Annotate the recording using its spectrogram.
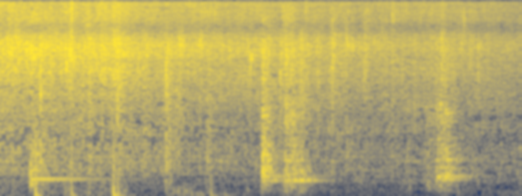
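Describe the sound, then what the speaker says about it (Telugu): Onions sizzle in hot mustard oil for a chicken curry, the steady frying hiss punctuated by several sharp spatula scrapes and taps against the pan. "ఆనియన్స్ వేసుకుందాం"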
